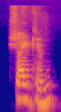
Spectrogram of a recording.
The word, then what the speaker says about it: Shittim: For the ships of Shittim, careful how you pronounce that, Shittim, that's CH, not SH, Shittim, shall come against him.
